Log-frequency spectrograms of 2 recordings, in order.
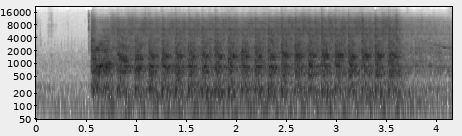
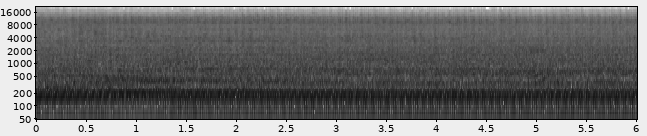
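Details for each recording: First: Genie construction lift cranking after its power relay was triggered with a test light: even starter cranking about four beats a second for three seconds, never catching. Cranks but will not start. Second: Genie construction lift whose crank-no-start fault, traced to a missing power feed, is being diagnosed and which is running on about 10 psi fuel pressure: even, steady idle with a smooth low throb and no misses or knocks. It is idling normally.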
